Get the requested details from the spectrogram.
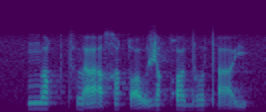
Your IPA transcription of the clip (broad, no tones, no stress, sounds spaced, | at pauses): n ɤ q tʰ l a̰ χ ɛ q o̰ ʒ ɯ qʼ u d ɤ tʼ a̰ j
